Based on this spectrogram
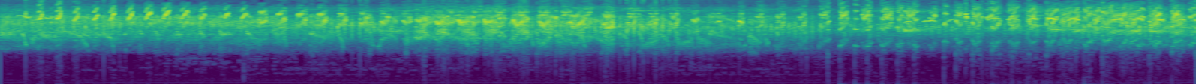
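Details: Swiftlet flock crowding during mating, betompok lure call: long stretch of dense shrill chattering and rattling chirps from many birds, steady with no pauses.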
